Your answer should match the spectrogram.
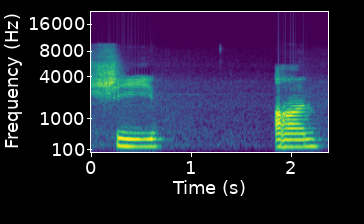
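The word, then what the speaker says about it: Xi'an: we just saw the painting if this is pronounced she on or together as Chien well the apostrophe tells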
